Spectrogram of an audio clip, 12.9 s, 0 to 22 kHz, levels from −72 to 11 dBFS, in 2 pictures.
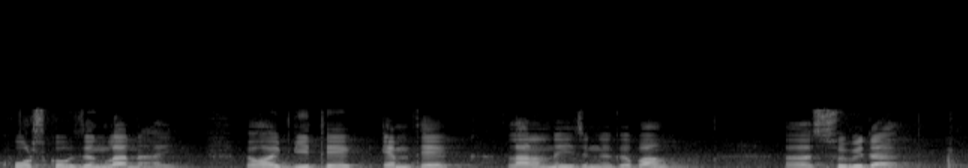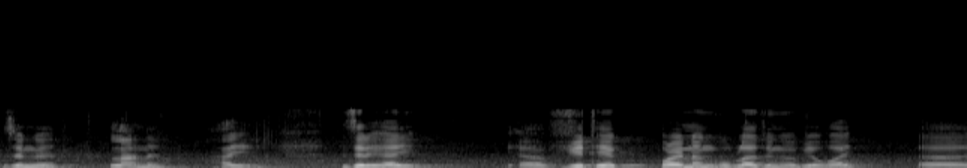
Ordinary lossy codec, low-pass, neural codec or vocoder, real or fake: none; none; none; real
